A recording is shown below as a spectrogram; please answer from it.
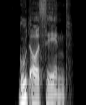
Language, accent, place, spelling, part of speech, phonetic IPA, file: German, Germany, Berlin, gutaussehend, adjective, [ˈɡuːtʔaʊ̯sˌzeːənt], De-gutaussehend.ogg
- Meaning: good-looking, handsome, attractive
